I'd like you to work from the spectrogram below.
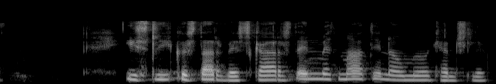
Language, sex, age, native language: Icelandic, female, 12, Icelandic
